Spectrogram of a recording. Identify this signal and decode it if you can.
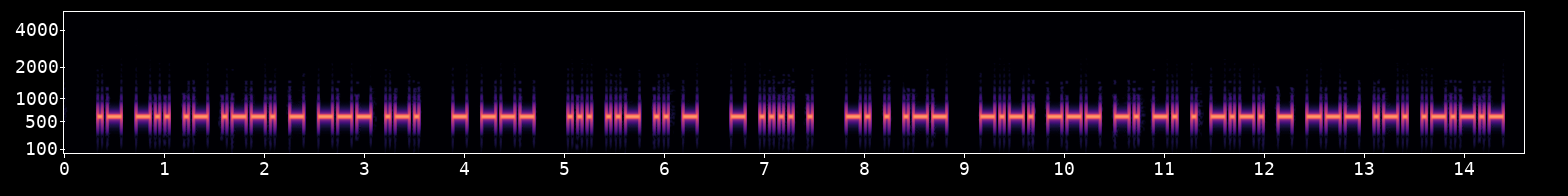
Morse code, heard as a keyed tone, about 25 wpm, 600 Hz. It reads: ADAPTOR TO SUIT THE NEW CONNECTOR.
